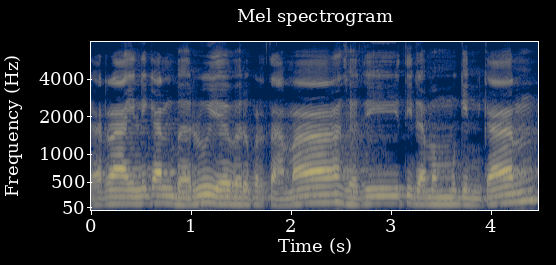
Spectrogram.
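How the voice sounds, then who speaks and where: This man's voice sits at a medium pitch with fairly even intonation. He speaks at a fairly slow pace. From Central Java, Pekalongan. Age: 20s. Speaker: Indonesian language teacher. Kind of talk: online class introduction to students. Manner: hesitant, with frequent fillers.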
